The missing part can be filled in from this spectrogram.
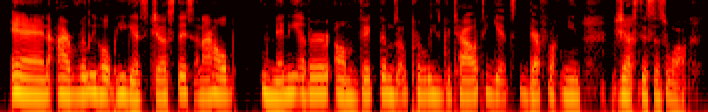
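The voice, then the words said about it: Stressed, agitated voice. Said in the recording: “It's fucking stressful, as you can hear in my voice.”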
